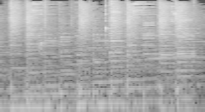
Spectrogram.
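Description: Background music.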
